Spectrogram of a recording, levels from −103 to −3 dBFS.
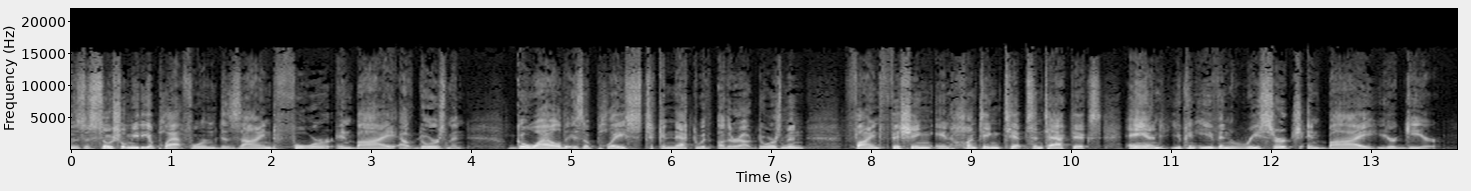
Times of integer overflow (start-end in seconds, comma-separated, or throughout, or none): none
